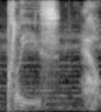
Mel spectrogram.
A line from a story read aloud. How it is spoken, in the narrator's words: She manages to croak out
